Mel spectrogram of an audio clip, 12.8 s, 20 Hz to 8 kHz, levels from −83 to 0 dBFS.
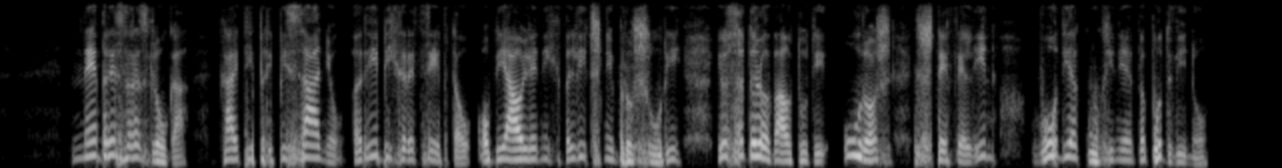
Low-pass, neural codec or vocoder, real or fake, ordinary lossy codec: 7.2 kHz; codec, 16 kHz, 16 kbps, FunCodec, trained on Chinese and English, 50 frames a second; fake; Opus, 32 kbps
